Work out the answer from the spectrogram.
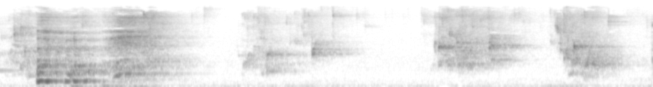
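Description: Hot bath water sloshing and lapping as a person soaks in a filled tub: four soft bursts of splashing with quiet gaps between, and no talking.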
